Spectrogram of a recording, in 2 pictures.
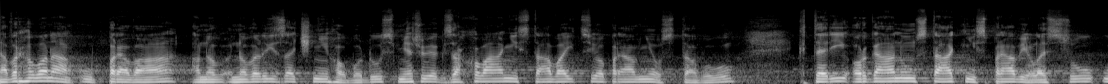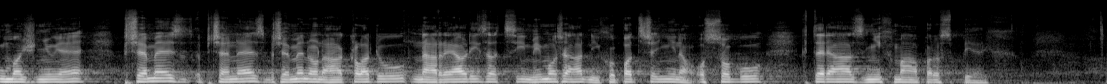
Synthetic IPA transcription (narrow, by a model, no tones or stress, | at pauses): navr̩ɦo̞vanaːʔuːpɾavaʔano̞vɛlɪzat͡ʃɲiːɦo̞bo̞dusmɲɛr̝ujɛɡzaxo̞vaːɲiːst̪aːvajiːt͡siːɦo̞pɾaːvɲiːɦo̞st̪avu | kt̪ɛɾiːʔo̞ɾɡaːnuːmst̪aːt̪ɲiːspɾaːvɪlɛsuːʔumoʒɲujɛ | pr̥ɛmɛpr̝̥ɛnɛːzd̪̚br̝ɛmɛno̞naːkladuːnaɾɛalɪzat͡sɪmɪmo̞r̝aːdniːxo̞pat̪r̝̥ɛɲiːna̰ʔo̞so̞bukt̪ɛɾaːzɲɪxmaːpɾo̞spjɛx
